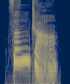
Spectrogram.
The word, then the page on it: 增长: zēng zhǎng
